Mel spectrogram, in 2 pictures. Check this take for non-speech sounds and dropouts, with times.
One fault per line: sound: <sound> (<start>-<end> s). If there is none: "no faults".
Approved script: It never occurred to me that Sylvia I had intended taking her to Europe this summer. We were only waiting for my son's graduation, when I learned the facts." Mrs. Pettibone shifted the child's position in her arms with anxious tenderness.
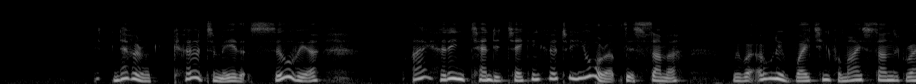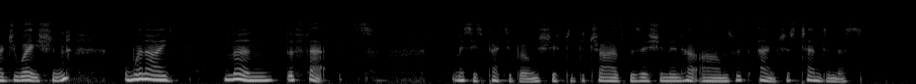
no faults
